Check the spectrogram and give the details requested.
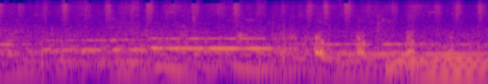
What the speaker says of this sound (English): Is Mutt barking?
